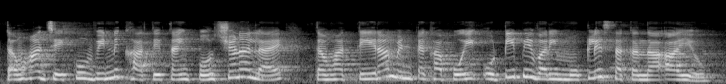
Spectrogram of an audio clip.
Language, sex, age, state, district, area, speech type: Sindhi, female, 30-45, Gujarat, Surat, urban, read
